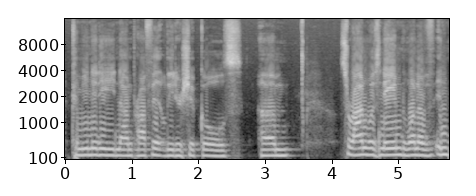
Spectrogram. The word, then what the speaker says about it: Saran: the name session because my name is Saran and it's spelled s-a-r-a-n but sometimes people like to just drop off the end and call me Sarah or sometime it's Susan or Saran so that was an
